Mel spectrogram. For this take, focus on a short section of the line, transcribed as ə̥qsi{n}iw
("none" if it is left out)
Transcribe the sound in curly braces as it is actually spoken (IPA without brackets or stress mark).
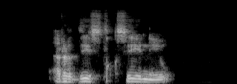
n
